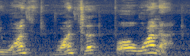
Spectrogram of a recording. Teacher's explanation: You won't hear two. You may hear one T or no T's.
